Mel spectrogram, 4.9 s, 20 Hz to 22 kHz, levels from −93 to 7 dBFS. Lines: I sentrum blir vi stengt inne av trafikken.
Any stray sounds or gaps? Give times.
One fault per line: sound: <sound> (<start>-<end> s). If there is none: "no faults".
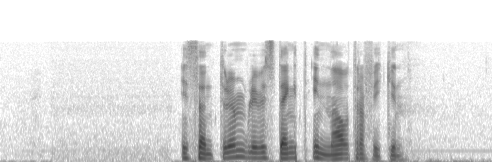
no faults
